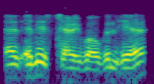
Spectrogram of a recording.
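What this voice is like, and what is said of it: Impression of Terry Wogan. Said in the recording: “Is that supposed to be Terry Wogan? ... You're trying to do impersonations of important presenters.”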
